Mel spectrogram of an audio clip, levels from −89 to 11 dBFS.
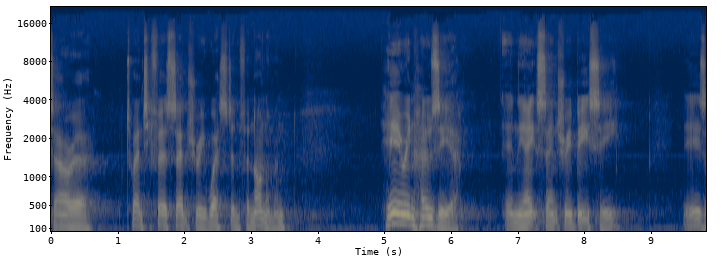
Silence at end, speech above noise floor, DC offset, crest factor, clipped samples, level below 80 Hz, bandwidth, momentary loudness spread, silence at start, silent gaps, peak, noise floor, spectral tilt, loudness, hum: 0 s; 27 dB; under 0.1%; 20 dB; under 0.1%; -64 dBFS; over 20 kHz; 18 LU; 0 s; none; -18 dBFS; -63 dBFS; -3.5 dB/octave; -36 LUFS; none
